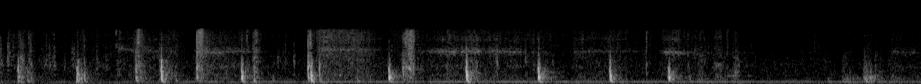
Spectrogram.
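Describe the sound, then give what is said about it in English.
Footsteps descend a staircase at a steady, unhurried pace, about a dozen muffled thuds spaced evenly apart over a low, constant hum, with no voices. “Keep going so he can hear your steps going down.”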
